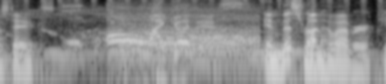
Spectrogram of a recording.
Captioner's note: crowd oohing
